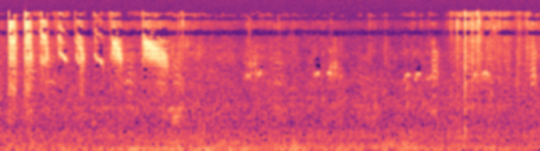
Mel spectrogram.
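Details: Society finch chicks in the nest, about five babies, begging from their parents on a farm. A quick burst of harsh, buzzy, high rasping notes is repeated rapidly and then fades into fainter scattered sounds and background noise.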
